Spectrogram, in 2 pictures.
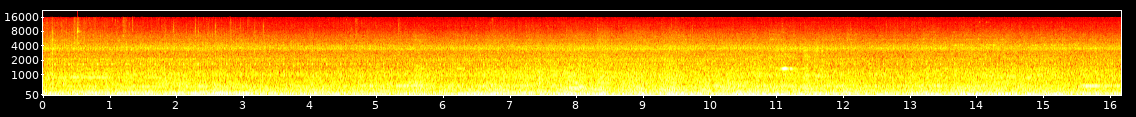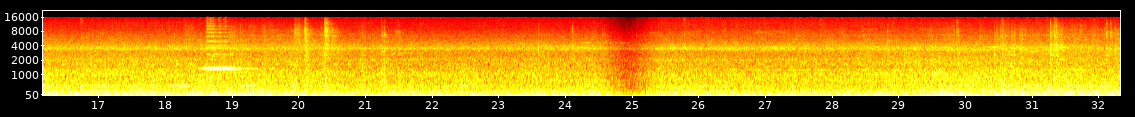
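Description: A diesel bus idling, a steady low rumble, with a short high squeal about nineteen seconds in. Near the end a DÜWAG TW 6000 light-rail car rolls in toward the terminus loop.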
